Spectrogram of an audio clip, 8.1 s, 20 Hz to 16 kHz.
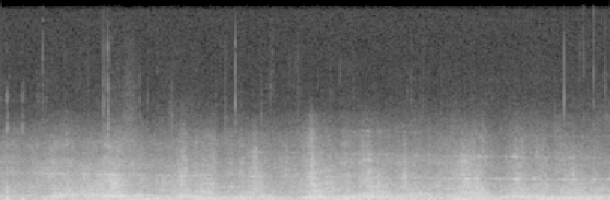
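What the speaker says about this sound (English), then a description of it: "This is American Airlines 1292 taking off to Nashville, Tennessee on the 737-800." An American Airlines Boeing 737-800 takes off from LAX, its jet engines giving a loud, steady broadband roar that holds close and strong throughout, with no voices.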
